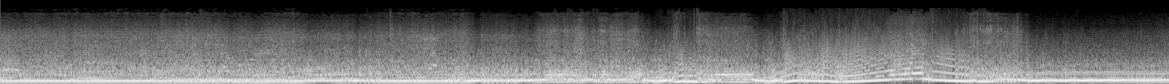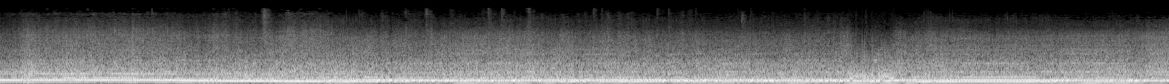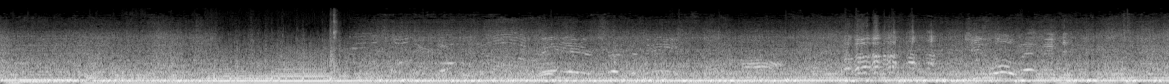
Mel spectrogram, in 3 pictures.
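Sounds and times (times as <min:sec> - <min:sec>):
car engine revving and running: 0:00.0 - 0:35.0.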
